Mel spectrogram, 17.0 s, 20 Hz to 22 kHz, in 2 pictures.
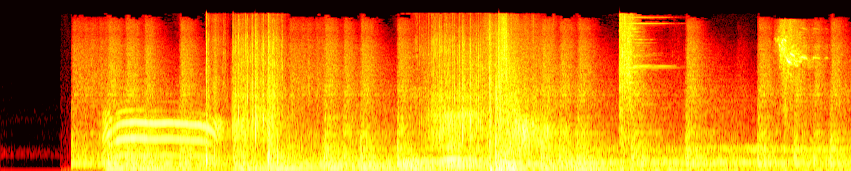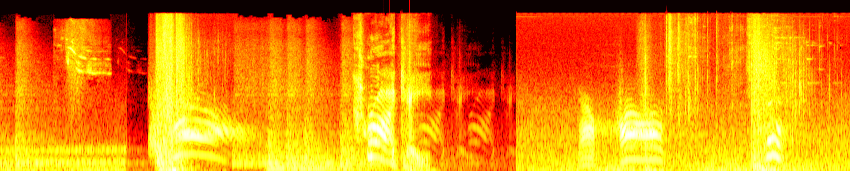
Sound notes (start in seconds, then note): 4.1 Sniper grumbles; 10.1 Pyro cries in pain; 15.1 sounds of flesh and glass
